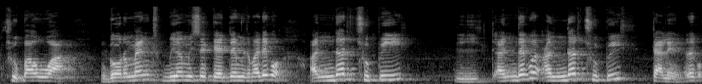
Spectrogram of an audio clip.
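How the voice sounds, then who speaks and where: A male teacher with a notably high voice, running an exam-prep vocabulary lesson. He drills each word over and over and keeps checking that the viewer is following. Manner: repetitive and coaxing, keeps saying "my brother" and "isn't it".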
